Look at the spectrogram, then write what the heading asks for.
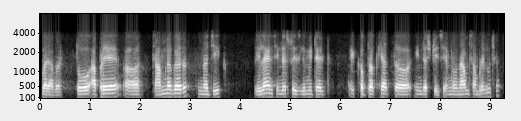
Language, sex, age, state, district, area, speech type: Gujarati, male, 18-30, Gujarat, Junagadh, urban, conversation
